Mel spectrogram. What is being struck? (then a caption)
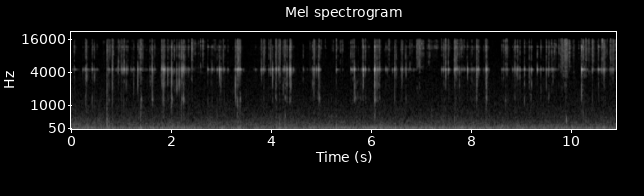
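Glass candle holder tapped and scratched with metal nails. A small clear hobnail glass candle holder, a hollow cup covered in bumps and held in the hand, is tapped and scratched with long gold metal finger claws. Quick, bright clinking taps with a faint high ring that dies away almost at once mix with thin, rasping scratches over the bumps. The sound comes in irregular bursts throughout.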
